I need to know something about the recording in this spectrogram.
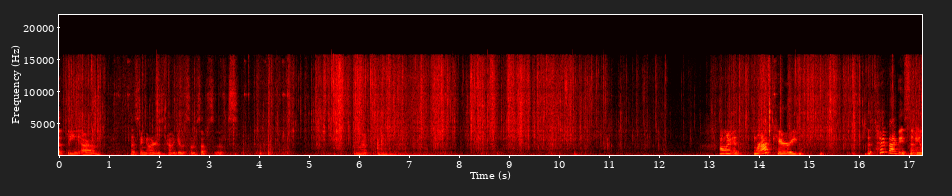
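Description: A woven bag rustles as it is handled.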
